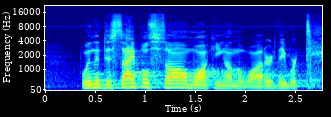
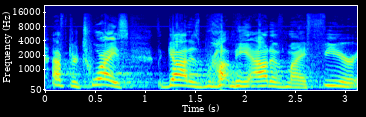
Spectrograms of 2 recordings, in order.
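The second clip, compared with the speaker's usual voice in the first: usual speaking voice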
